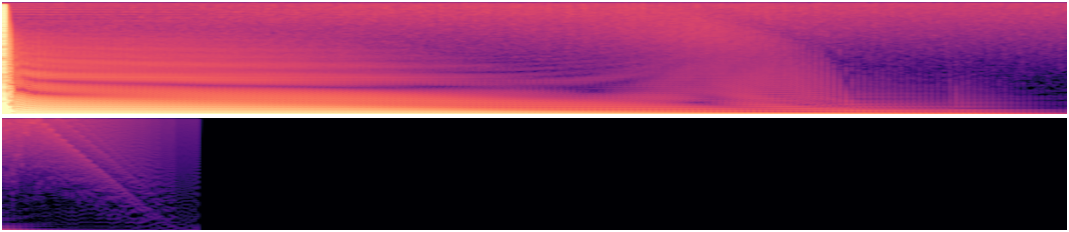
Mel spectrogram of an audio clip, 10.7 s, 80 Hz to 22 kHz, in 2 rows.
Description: • 50 high-quality, hard-hitting 808 drum samples.
• A variety of tones from clean subs to gritty distortion.
Bombz-808-Sample-C1-2.mp3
